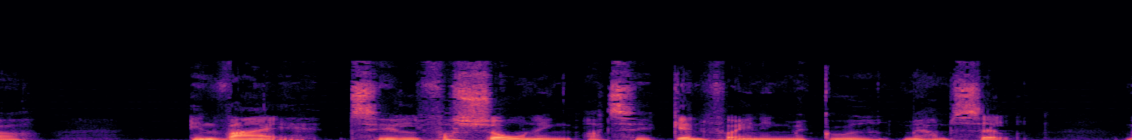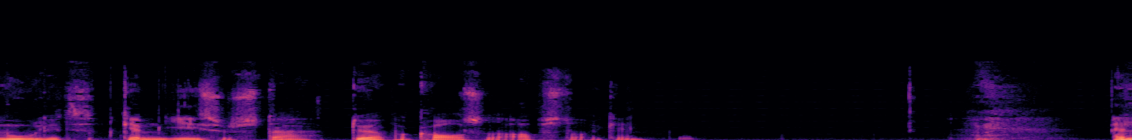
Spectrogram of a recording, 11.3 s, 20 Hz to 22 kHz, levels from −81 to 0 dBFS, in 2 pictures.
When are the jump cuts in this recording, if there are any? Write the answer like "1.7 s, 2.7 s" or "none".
1.6 s, 6.2 s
